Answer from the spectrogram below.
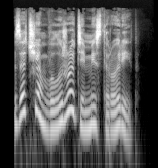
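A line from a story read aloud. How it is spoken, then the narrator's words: Calm question. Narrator (Russian): спокойно поинтересовался агент Лайт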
